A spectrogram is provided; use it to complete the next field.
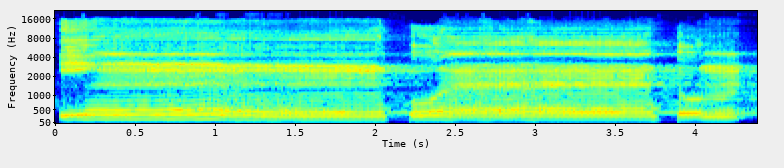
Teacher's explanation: Nun sukun bertemu kaf disebut bacaan ikhfa, namanya ikhfa ab'ad. Bunyi nun sukun awalnya in, karena bertemu kaf kita ganti jadi inku. Bunyikan dengungkan 2 harokat.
